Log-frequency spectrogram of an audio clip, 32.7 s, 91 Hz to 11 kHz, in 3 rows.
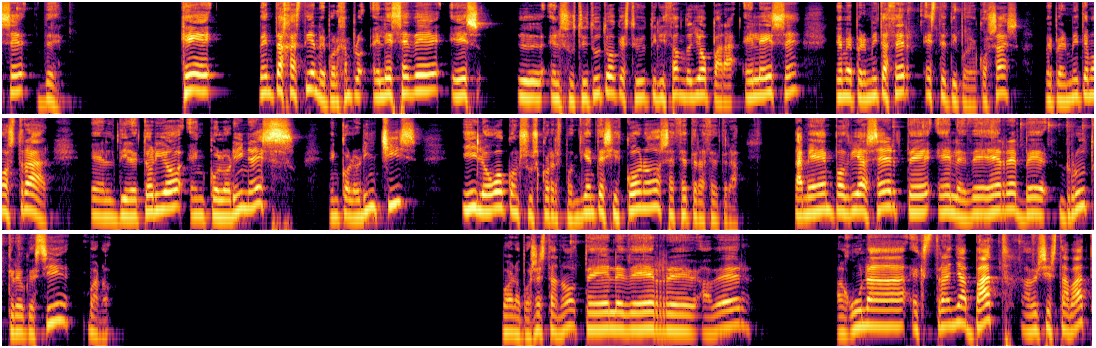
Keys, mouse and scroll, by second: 0.0-0.6 typing, 8.9-10.0 typing, 20.1-22.3 typing, 27.5-28.5 typing, 31.5-32.4 typing.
